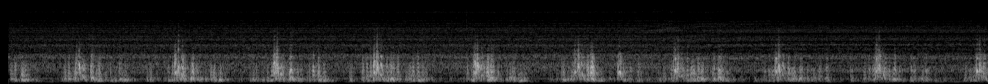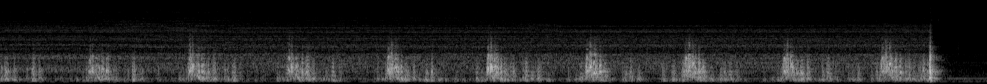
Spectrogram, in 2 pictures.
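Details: Subsonic stethoscope recording: light modulated by cardiac motion at the chest wall converted to sound; regular low-frequency thumps about 60/min showing two forward motions, PMI (isovolumic contraction) and LV recoil (isovolumic relaxation); normal left ventricular apical impulse.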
